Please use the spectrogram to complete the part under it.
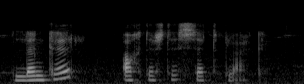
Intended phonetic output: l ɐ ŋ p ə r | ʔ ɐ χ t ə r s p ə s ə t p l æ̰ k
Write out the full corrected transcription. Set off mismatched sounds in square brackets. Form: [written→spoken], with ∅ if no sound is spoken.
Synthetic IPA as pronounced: l [ɐ→ə] ŋ [p→k] ə r | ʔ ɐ χ t ə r s [p→t] ə s ə t p l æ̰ k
